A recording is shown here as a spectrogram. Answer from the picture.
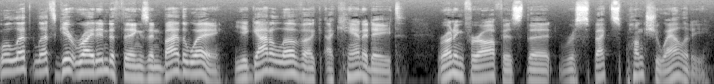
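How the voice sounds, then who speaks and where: At a moderate pace, the voice swings very widely in pitch while the loudness stays very even, with a dry, close sound and no echo. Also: man, fairly high pitch for a man. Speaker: radio show host. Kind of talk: live radio show hosting.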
